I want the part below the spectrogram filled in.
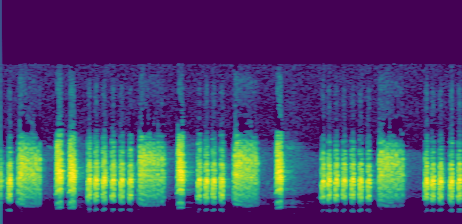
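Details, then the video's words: Sedge warbler song, varied and chattering, with quick trains of sharp ticking notes alternating with harsh drawn-out buzzes, each phrase ordering differently. "Sedge warbler song (Acrocephalus schoenobaenus) the warbler rapper"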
